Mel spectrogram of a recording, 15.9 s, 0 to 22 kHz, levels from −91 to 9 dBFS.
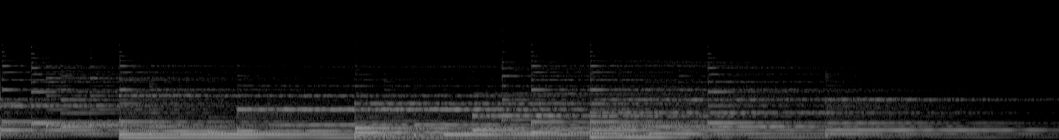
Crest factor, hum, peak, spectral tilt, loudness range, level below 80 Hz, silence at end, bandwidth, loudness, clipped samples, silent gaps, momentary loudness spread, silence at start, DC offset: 16 dB; none; -26 dBFS; -8.5 dB/octave; 10 LU; -64 dBFS; 0 s; 4.8 kHz; -42 LUFS; under 0.1%; none; 15 LU; 0 s; under 0.1%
